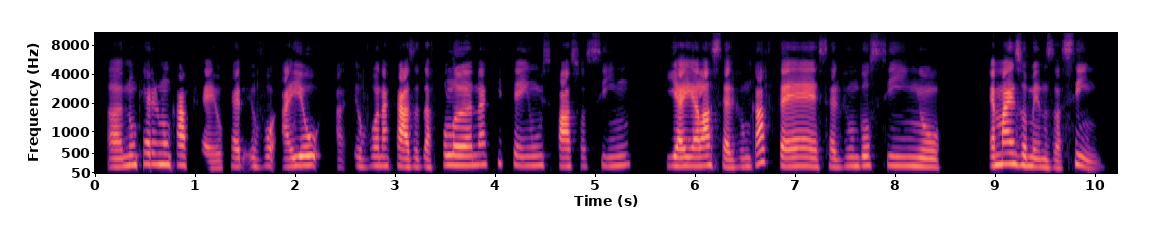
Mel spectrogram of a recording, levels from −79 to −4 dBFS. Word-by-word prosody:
hã, 190 0 0
não 225 +2 -1
quero 250 +1 -2
ir - - -2
em - - +2
um 245 - +2
café, 225 -8 -1
eu 160 0 -8
quero 195 +3 -5
eu 200 - -10
vou" 205 +2 -7
Aí 190 +2 0
eu 220 +1 +3 0.2
hã, 185 - -14
eu 200 -2 -9
vou 210 +3 -6
na 210 0 -1
casa 195 -3 +4
da 185 -1 -3
fulana 230 +3 +1
que 260 +2 -16
tem 215 -3 -5
um 220 - -5
espaço 205 -2 0
assim, 210 +2 -9 0.4
e 210 +1 0
aí 205 0 +7
ela 210 +2 +6
serve 190 -4 -3
um 195 - -7
café, 210 -6 +3
serve 190 +1 -8
um 205 - -4
docinho. 210 -3 -3 0.5
É 215 - +4
mais 255 +1 +6
ou 220 - +2
menos 185 -4 -3
assim? 160 0 -5
210 Hz, 230 wpm, -25 LUFS, 195-225 Hz, 0.5 s, aí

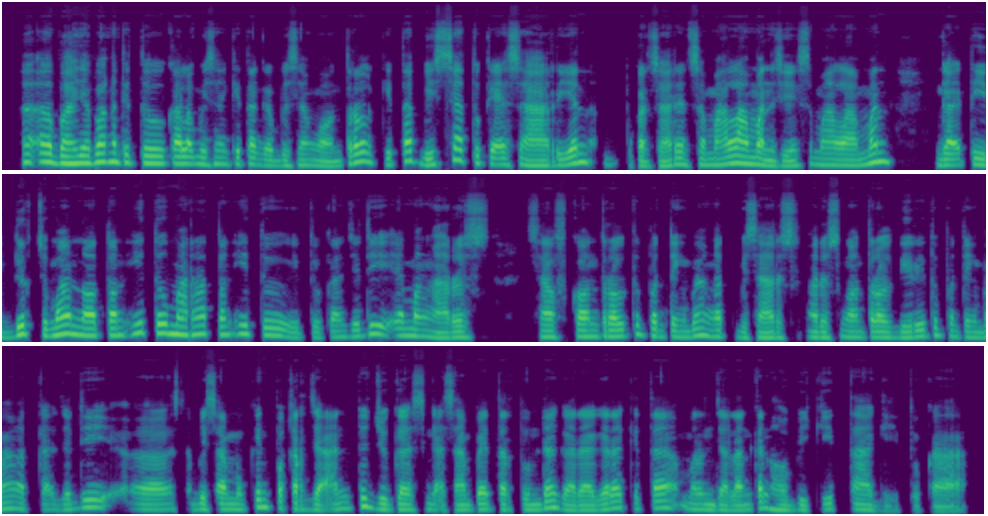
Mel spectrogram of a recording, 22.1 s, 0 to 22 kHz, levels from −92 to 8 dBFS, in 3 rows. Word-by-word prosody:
heeh 200 +1 +5
bahaya 175 0 +6
banget 205 +1 +4
itu 170 -1 +2
kalau 165 -1 +6
misalnya 155 -1 -4
kita 155 0 0
nggak 125 -3 -3
bisa 125 +2 -4
ngontrol, 125 - +1
kita 180 +9 +1
bisa 155 - 0
tuh 175 - -3
kayak 145 -4 0
seharian 135 +8 +2 0.2
bukan 115 - -2
seharian, 115 +8 0
semalaman 150 +1 +4
sih, 120 +1 -2
semalaman 140 - +1 0.3
nggak 135 +1 +2
tidur 145 +8 +3
cuma 185 +6 +6
nonton 170 -1 +4
itu, 220 +1 +2
maraton 195 0 +2
itu, 175 -6 -1
itu 120 0 -8
kan. 135 +3 -6
Jadi 195 +7 -1
emang 160 -5 -1
harus 125 +1 -2 0.2
self 140 -3 -2
control 145 +1 +2
tuh 205 - -5
penting 140 -4 -2
banget, 160 -3 0
bisa 120 0 -1
harus 120 +7 -6
harus 125 +1 -2
ngontrol 130 -1 0
diri 130 +4 -2
itu - - -5
penting 135 -7 -7
banget, 135 0 -3
Kak. 120 0 -7
Jadi, 165 +9 -3
eee, 125 -1 -2
sebisa 130 +2 -1
mungkin 150 +9 -2
pekerjaan 120 +1 -1
itu 195 - +3 0.2
juga 125 +1 +1
nggak 120 +3 -6
sampai 115 +2 -1
tertunda 125 +5 -1
gara-gara 115 +7 +1
kita 160 +1 -1
menjalankan 120 +2 -2
hobi 115 -1 -3
kita, 125 0 -5
gitu 95 0 -17
Kak. 95 -1 -4
140 Hz, 170 wpm, -22 LUFS, 120-170 Hz, 0.3 s, bahaya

